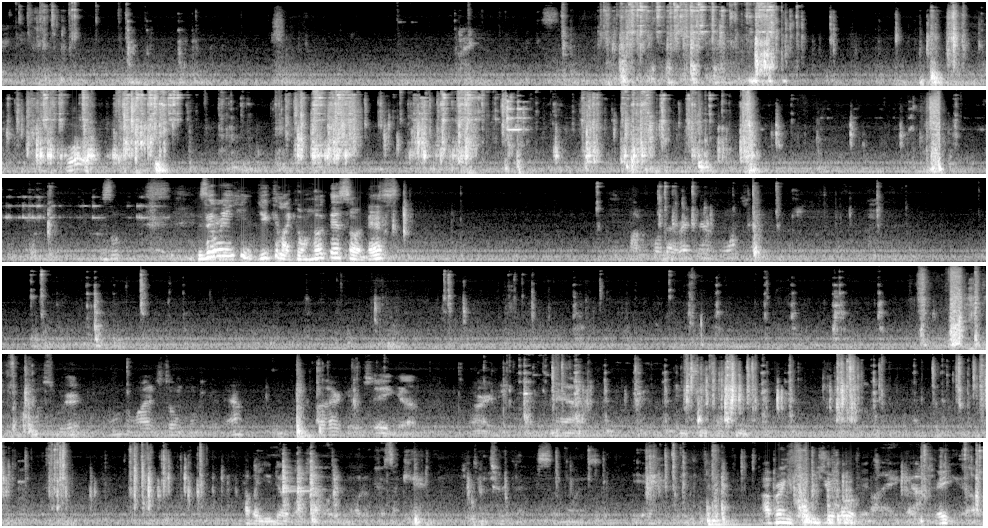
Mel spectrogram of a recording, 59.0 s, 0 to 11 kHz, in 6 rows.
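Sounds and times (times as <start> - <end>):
metal chains rattling and clinking: 0.0 - 1.5, 5.6 - 8.2, 9.4 - 22.1, 44.1 - 59.0
low steady hum: 0.0 - 59.0
chains clicking: 6.0 - 8.1, 9.9 - 17.8.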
